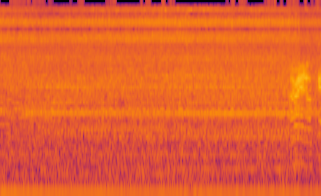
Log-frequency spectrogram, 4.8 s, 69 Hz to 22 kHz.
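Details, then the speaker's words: 1985 Nissan 720 freshly rebuilt engine coming up to operating temperature after first start, oil pressure holding; steady even idle, low constant hum, no knocks, misses or ticks, healthy. "let's see how our temperature's doing we're coming up off of the floor on temp keep checking the oil pressure we're still going to oil pressure we're coming up to temp"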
